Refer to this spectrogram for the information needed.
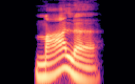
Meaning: inflection of mahlen: 1. first-person singular present 2. first/third-person singular subjunctive I 3. singular imperative
- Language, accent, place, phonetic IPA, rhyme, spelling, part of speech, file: German, Germany, Berlin, [ˈmaːlə], -aːlə, mahle, verb, De-mahle.ogg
